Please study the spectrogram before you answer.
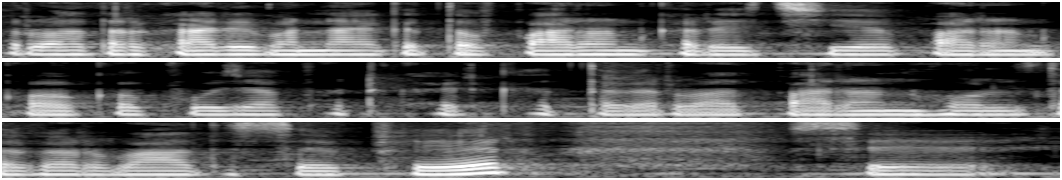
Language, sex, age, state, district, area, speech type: Maithili, female, 60+, Bihar, Samastipur, urban, spontaneous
